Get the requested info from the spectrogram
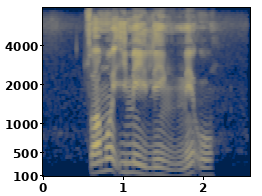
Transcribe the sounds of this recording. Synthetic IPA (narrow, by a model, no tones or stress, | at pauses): t͡sʼwamɔʔimeileŋ̩m̩mɪʔʊ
